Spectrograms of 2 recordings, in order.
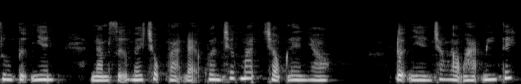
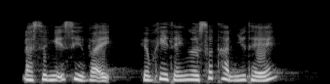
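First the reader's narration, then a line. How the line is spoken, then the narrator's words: Smiling. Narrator (Vietnamese): Diệp Ly mỉm cười rồi nói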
